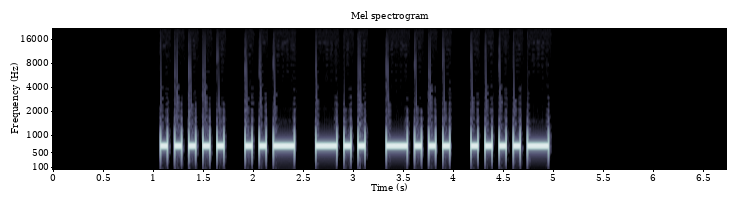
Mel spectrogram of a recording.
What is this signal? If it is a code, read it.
Morse code, heard as a keyed tone, about 17 wpm, 700 Hz. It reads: 5UDB4
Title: Five Challenging Letter-Number Combinations 17wpm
